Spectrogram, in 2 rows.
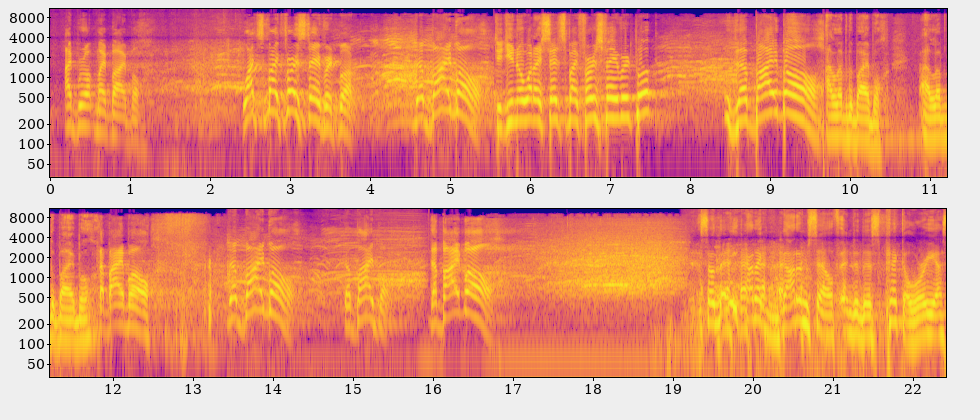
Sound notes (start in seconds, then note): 12.5 inhales Sharply; 16.9 audience Cheers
